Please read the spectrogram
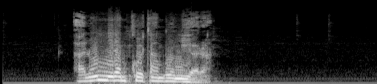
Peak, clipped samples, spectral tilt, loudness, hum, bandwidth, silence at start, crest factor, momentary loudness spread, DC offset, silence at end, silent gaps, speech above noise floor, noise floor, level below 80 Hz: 0 dBFS; 0.4%; -7 dB/octave; -8 LUFS; 50 Hz at -30 dBFS; 12.5 kHz; 0.75 s; 10 dB; 13 LU; under 0.1%; 1.65 s; none; 34 dB; -41 dBFS; -36 dBFS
